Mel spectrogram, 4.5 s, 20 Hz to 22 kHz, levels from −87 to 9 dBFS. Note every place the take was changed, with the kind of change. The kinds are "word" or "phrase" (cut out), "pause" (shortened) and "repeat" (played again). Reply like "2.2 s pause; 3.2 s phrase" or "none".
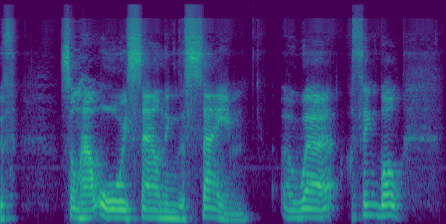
3.5 s phrase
